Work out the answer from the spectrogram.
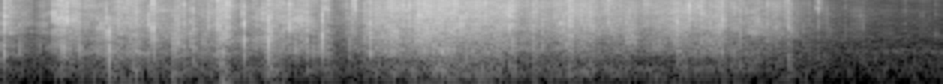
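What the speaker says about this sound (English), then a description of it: "I am opening up my Christmas gift." Christmas gift wrapping paper crinkles and tears close by in a dense flurry of crackling rustles for several seconds, then stops abruptly.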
